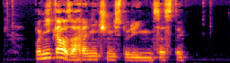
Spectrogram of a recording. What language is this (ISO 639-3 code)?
ces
